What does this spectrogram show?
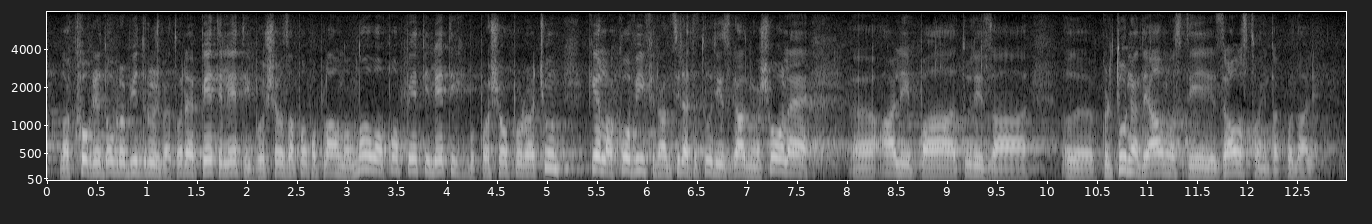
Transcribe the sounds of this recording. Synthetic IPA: laxkʰoːɡɾeːd̪ɔːbɾɔbit̪̚d̪ɾuːʒbɛt̪oːɾɛjpeːt̪ixleːt̪iɣboʃɛwzapowpɔplawnɔɔbnɔʋɔpɔpeːt̪ixleːt̪ixbopɔʃɛwpɾɔɾat͡ʃunkjeɾlaxkoːʋifinansiːɾat̪ɛt̪uːd̪izɡɾaːd̪nʲjɔʃoːlɛ | alipat̪uːd̪iza | kult̪uːɾnɛd̪ɛjaːwnɔst̪izd̪ɾawst̪ʋɔint̪akoːd̪aːljɛ

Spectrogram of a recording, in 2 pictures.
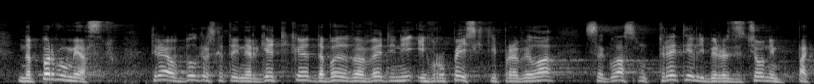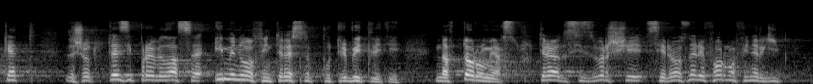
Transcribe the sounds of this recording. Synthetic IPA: nɐpɤɾvomjast̪o̥ | t̪ɾʲjavəvbɤlˠɡəɾskət̪əɛnɛɾɡɛt̪i̥kəd̪ɐbɤd̪ət̪vɐvɛd̪ɛniʔɛvɾopɛjsk̟i̥t̪ɛpɾɐvilˠa | sɐɡlˠasnot̪ɾɛt̪ijəlibɛɾɐlʲizɐt̪siɔnɛnpɐk̟ɛt̪ | zɐʃt̪ɔt̪o̥t̪ɛzipɾɐvilˠasəimɛnːovɐfint̪ɛɾɛsnɐpot̪ɾɛbit̪ɛlit̪ɛ | nɐft̪ɔɾomʲja̰st̪o̥t̪ɾʲabvəd̪ɐsɛizvɤɾʃisɛɾiɔznəɾɛfɔɾməfɛnɛɾɡʲi

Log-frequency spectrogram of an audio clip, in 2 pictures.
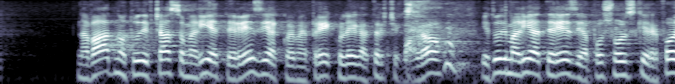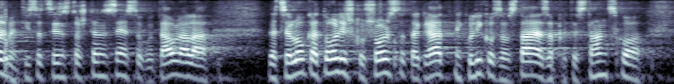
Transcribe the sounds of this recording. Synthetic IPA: naʋaːd̪nɔt̪uːd̪iwt͡ʃaːsʊmaɾiːjɛt̪ɛɾeːzijakɔjɛmɛpɾejkɔleːɡat̪əɾt͡ʃɛkizbɾawjɛt̪uːd̪imaɾiːjat̪ɛɾeːzijapɔʃoːlskiɾɛfoɾmit̪iːsɔt͡ʃseːd̪əmst̪ɔʃt̪əɾənsenɛst̪uɡɔt̪aːwlʲjʲala | d̪at̪sɛloːkat̪oːliʃkɔʃoːlst̪ʋɔt̪akɾat̪nɛkolikɔzawst̪aːjazapɾɔt̪ɛst̪ant̪skɔ

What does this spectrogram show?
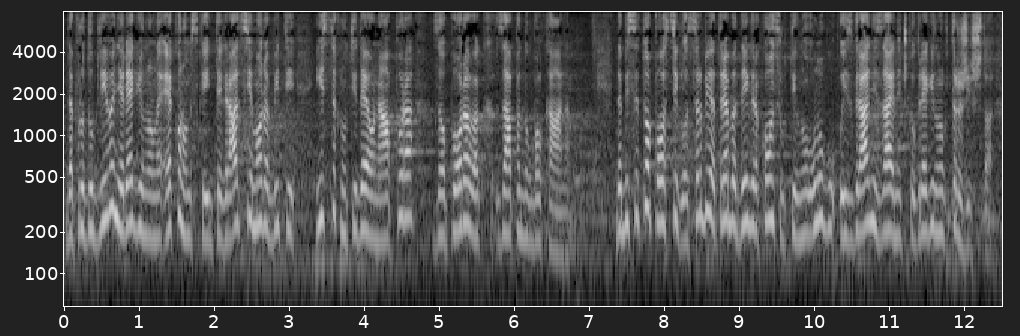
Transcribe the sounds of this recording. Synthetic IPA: d̪apɾo̞d̪ubʎʲiːʋaɲe̞ɾeɡio̞nalne̞eko̞no̞mske̞int̪e̞ɡɾaːt̪sije̞mo̞ːɾabit̪i | ist̪aknut̪id̪eonaːpo̞ɾa | zaopo̞ɾaʋakzaːpad̪no̞ɡbalˠkaːna̰ | d̪abise̞t̪o̞ːpo̞st̪iɡlˠosr̩bijat̪ɾɛbad̪aiɡɾako̞nst̪ɾuk̚t̪iʋnuulo̞ɡuʔoizɡɾaːd̪ɲizaje̞d̪nit͡ʃko̞ɡɾeɡionalnoɡ̚t̪r̩ʒiʃt̪a̰

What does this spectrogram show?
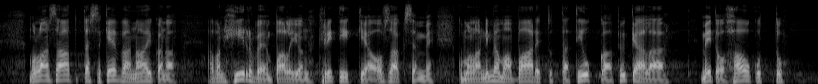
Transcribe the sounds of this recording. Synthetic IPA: mʔolːɑːnsɑːt̪ut̪æsːæke̞ʋːæːnɑjkɑnɑ | ɑ̰iʋɑnhirʋe̞ːmpɑljonkrit̪iːkːiæ̰ʔo̞sɑkse̞mːekumːeolːɑːnːimeomɑːʋʋɑːdit̪ːut̪t̪ːæt̪iukːɑːpykælæː | me̞jt̪æohɑwkut̪ːu

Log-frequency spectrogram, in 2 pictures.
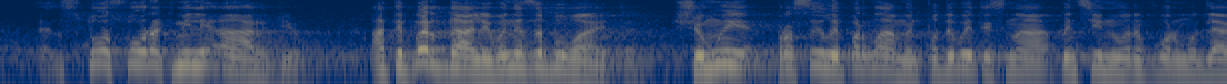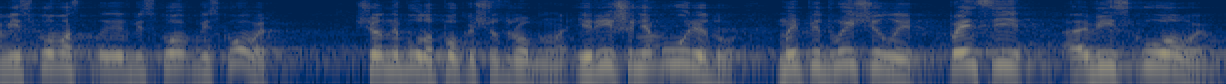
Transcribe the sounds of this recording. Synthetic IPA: st̪ɔsɔɾɐkmʲilʲiɑrdʲḭw | ɐt̪epɛrd̪ɑlʲiʋɪnɛzɐbʊʋɑjet̪ɛ | ʃt͡ʃɔmɪpɾɔsɪlˠɪpɐrlˠɑment̪̚pɔd̪ɪʋɪt̪ɪsʲɐnɐpenʲsʲijnʊjʊɾefɔrmʊd̪lʲɐʋʲijsʲkɔʋɐʋʲijsʲkɔʋʲijsʲkɔʋɪx | ʃt͡ʃɔnɛbulˠɔpɔkɪʃt͡ʃɔzɾɔblenɐʔiɾʲiʃenʲːɐmuɾʲɐd̪ʊmɪpʲid̪ʋɪʃɪlˠɪpɛnʲsʲijiʋʲijsʲkɔʋɪ̰m

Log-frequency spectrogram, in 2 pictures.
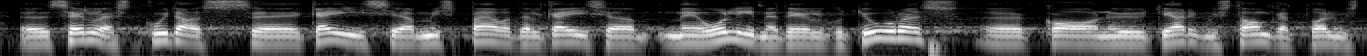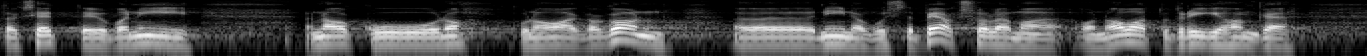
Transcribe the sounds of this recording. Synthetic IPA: se̞lːe̞st̪̚kujd̪̥ɑsːekæjsjɑmispæevɑd̪e̞lkæjsjɑme̞ːo̞lʲime̞t̪eɡe̞likult̪ːjuːɾe̞skɑnyːd̪̥jærɡ̥̚mist̪hɑŋɡ̥e̞t̪ːˑvɑlʲmist̪ɑkse̞t̪ːe̞jub̥ɑniː | nɑɡ̥uno̞hkunɑɑe̞ɡ̥ɑɡɑon | niːnɑɡ̥usid̪ɑpe̞ɑkso̞le̞mɑo̞nːɑvɑt̪ːˑud̪riːɡ̥ihɑŋɡ̥e̞

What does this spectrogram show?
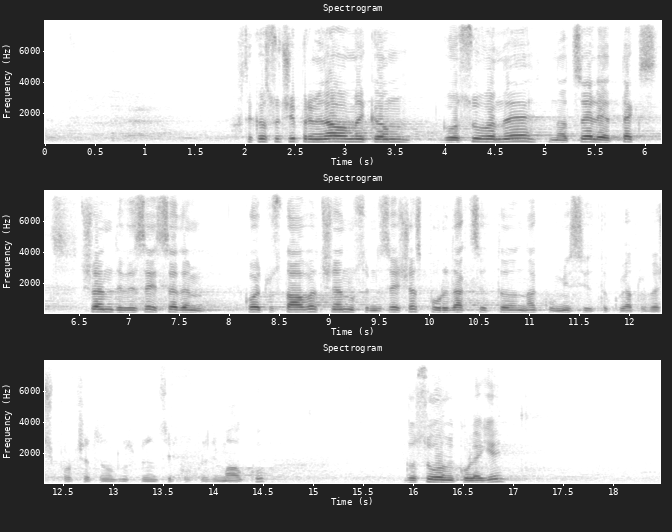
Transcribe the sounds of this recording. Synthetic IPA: ft̪ɐkəfsˠut͡ʃejpɾɛminavɐmɛkəmɡlˠɐsuvɐnɛnɐt̪sɛlijət̪ɛkst̪t͡ʃlɛnd̪ɛvɛd̪ɛsɛt̪isɛd̪ɛm | kɔjt̪ʊst̪avət͡ʃlɛnosɛmd̪ɛsɛiʃɛspoɾɛd̪ak̚t̪sijət̪ənɐkomisijət̪əkojat̪obɛʃɛ̥pɾot͡ʃɛt̪ɐnəod̪ɡospod̪int̪sipofpɾɛd̪imalˠkʊ | ɡlˠɐsuvɐmɛkolɛɡʲi

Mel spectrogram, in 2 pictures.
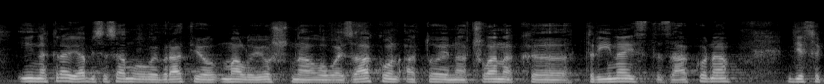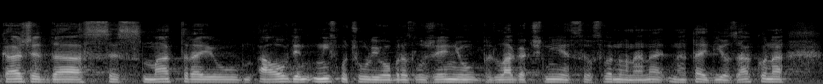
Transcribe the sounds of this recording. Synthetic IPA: inakɾaːjujaːbixse̞saːmooʋajʋɾaːt̪io̞malˠo̞jo̞ʃnao̞ʋajzaːko̞nat̪o̞ːje̞nat͡ʃlˠaːnakt̪ɾiːnajst̪zaːko̞na | ɡd̪ʲje̞se̞kaːʒe̞d̪ase̞smaːt̪ɾajuao̞ːʋd̪ʲje̞niːsmo̞t͡ʃuːliuobɾazlˠo̞ʒe̞ːɲupɾe̞d̪lˠaːɡat͡ʃnije̞se̞usʋr̩nuonaanat̪aːjd̪iozaːko̞na

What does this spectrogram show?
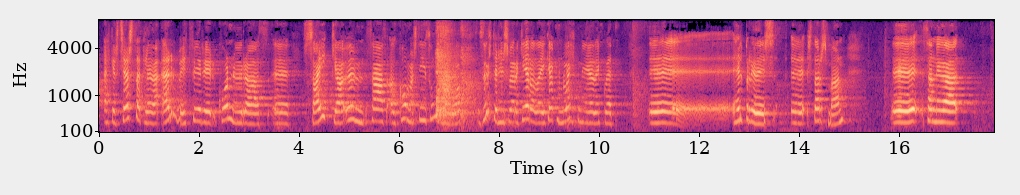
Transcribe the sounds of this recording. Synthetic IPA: ɛhcɛr̥t̪sjɛr̥st̪aklɛɣaʔɛɾvɪht̪fɪɾɪɾkʰɔːnʏɾað | saːjcaʔʏmθaðaðkʰɔːmast̪iθunaɾɔɔɣθʏr̥t̪ɪɾ̥hɪnsvɛːɾacɛːɾaðaicɛknʏmlajhknɪaðejŋ̥kvɛt̪n | hɛlpɾɪðɪsː | t̪aɾ̥smanː | θanːɪɣað

